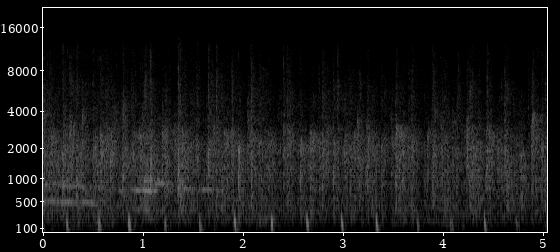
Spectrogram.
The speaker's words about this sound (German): Gebt ihm nochmal einen herzlichen Applaus. Danke vielmals.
